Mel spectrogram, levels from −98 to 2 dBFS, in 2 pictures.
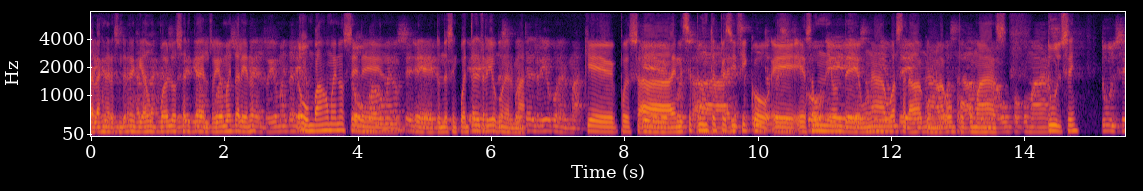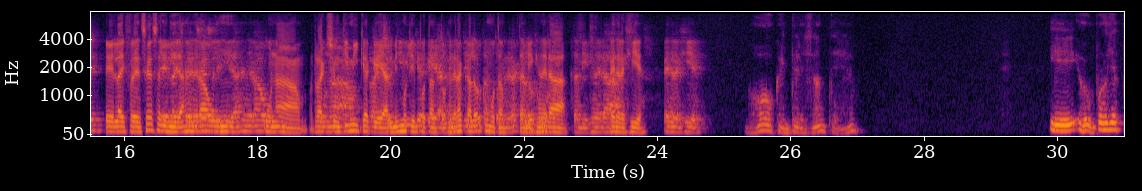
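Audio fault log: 0.0–3.34 s, 3.87–7.43 s, 8.25–14.93 s, 15.15–15.71 s, 16.54–18.44 s, 18.97–23.63 s and 23.8–24.77 s: echo leak. A second, fainter copy of the speech trails the original by about 0.8 s, roughly 10 dB down in most stretches and closer, about 5 dB down, at 8.25–14.93 s, 16.54–18.44 s and 23.8–24.77 s. The likely cause is a far end playing the call over a loudspeaker, with its echo canceller failing to strip the returning sound before sending it back.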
